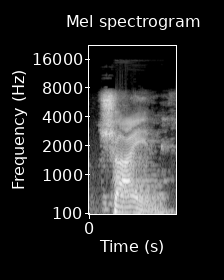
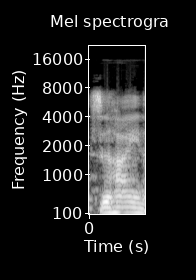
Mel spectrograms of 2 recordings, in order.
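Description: First: The word begins with a single sh sound. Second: The word begins with s, then a separate h. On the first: The speaker calls it right. "SH는 무슨 소리 돼요? 쉬 되죠" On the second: The speaker calls it wrong. "스하인 아닌데요"

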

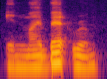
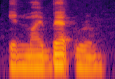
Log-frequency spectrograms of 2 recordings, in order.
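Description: No difference in how they are said.

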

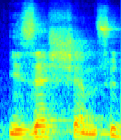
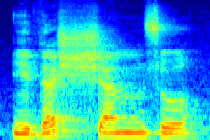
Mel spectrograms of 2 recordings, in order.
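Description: First: The first consonant is a sharp z. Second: The first consonant is a lisped th sound. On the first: The speaker calls it wrong. "Bu iza yani keskin z burada yok" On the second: The speaker calls it right. "Peltek olan v harfi var"

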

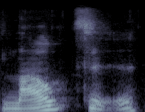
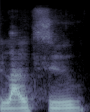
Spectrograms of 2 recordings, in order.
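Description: First: The name is said with a Mandarin pronunciation. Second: The name is said with an English pronunciation. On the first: The speaker calls it right. "It's actually pronounced Lao Tzu" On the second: The speaker calls it wrong.

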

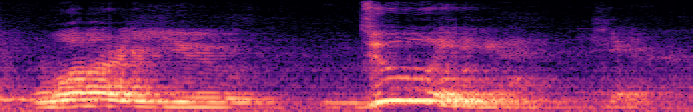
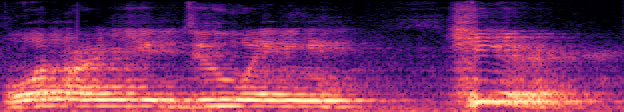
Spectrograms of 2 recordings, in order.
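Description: First: The stress is on the word doing. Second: The stress is on the word here.

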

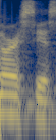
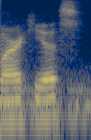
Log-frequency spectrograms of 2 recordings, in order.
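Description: First: The name is said closer to the Japanese way. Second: The name is said in an anglicized way. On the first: The speaker calls it right. "That's closer to the Japanese pronunciation" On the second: The speaker calls it wrong. "I keep getting his name wrong"

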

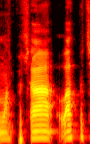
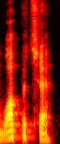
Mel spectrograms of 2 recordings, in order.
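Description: First: The name begins with an L sound. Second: The name begins with a W sound. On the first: The speaker calls it wrong. "people saying it's Lapata and Lapata" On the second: The speaker calls it right. "it is actually Wapata"

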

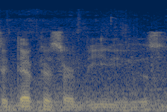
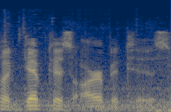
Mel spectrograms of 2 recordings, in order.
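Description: First: The last word ends with a 'tees' sound. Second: The last word ends with a 'tus' sound. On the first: The speaker calls it right. "but apparently it's" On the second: The speaker calls it wrong. "I always thought it was pronounced"

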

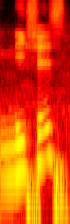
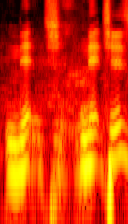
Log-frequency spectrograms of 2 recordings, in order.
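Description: First: The word is said in a British pronunciation. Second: The word is said in an American pronunciation. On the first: "in British English, we would say niches" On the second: "but in American English, it's niches"

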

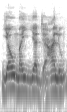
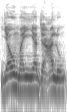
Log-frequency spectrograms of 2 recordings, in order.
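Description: Both takes have the same delivery.

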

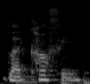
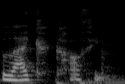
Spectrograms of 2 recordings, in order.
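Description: First: The two k sounds merge into one. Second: The k sound is pronounced twice, separately. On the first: The speaker calls it right. "К ми чуємо один раз" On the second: The speaker calls it wrong.

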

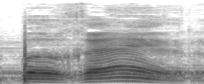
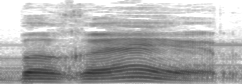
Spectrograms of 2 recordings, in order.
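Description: Both takes have the same delivery.

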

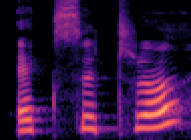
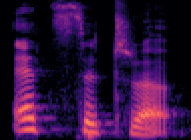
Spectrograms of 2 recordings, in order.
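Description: First: The word begins with an 'ek' sound. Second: The word begins with an 'et' sound. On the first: The speaker calls it wrong. "not as etc" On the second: The speaker calls it right. "but etc"

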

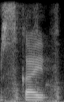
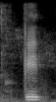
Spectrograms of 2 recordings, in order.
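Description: First: The vowel rhymes with 'bite'. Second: The vowel rhymes with 'gate'. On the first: The speaker calls it wrong. "I like calling them skite" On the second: The speaker calls it right. "I think the correct way to say it is skate"

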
